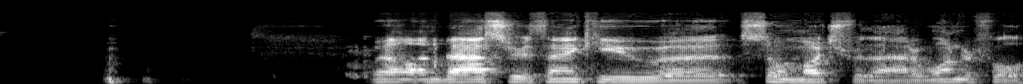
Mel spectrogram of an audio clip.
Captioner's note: chuckles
